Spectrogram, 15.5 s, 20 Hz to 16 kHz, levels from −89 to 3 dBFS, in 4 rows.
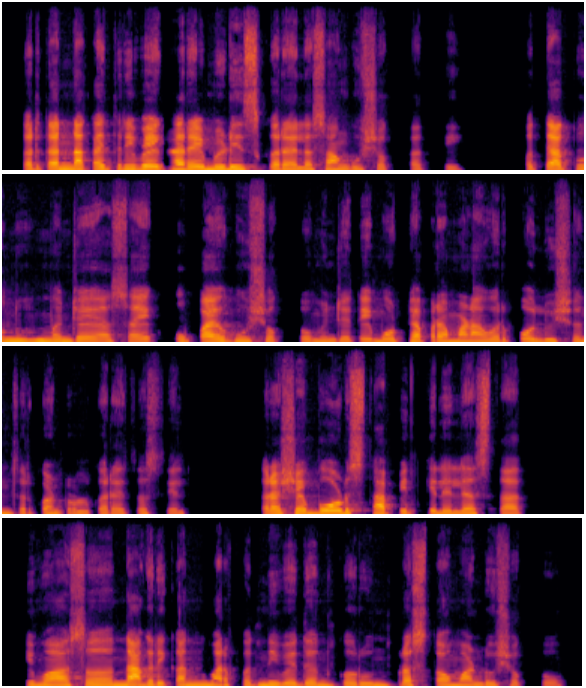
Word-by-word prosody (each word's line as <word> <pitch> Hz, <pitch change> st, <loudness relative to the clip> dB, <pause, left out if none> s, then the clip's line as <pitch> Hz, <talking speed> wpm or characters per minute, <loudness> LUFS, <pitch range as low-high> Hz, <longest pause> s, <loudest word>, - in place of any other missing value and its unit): तर 230 Hz, -, +1 dB
त्यांना 250 Hz, 0 st, +7 dB
काहीतरी 260 Hz, 0 st, 0 dB
वेगळा 235 Hz, -2 st, +5 dB
रेमेडीज 225 Hz, 0 st, +3 dB
करायला 200 Hz, -2 st, +1 dB
सांगू 195 Hz, -4 st, -2 dB
शकतात 150 Hz, -2 st, -10 dB
ते. 145 Hz, 0 st, -16 dB, 0.5 s
मग 225 Hz, -, -6 dB
त्यातून 255 Hz, +1 st, +4 dB, 0.2 s
म्हणजे 255 Hz, 0 st, -1 dB
असा 255 Hz, 0 st, -4 dB
एक 250 Hz, 0 st, -2 dB
उपाय 235 Hz, -1 st, +2 dB
होऊ 250 Hz, 0 st, -3 dB
शकतो. 200 Hz, -6 st, -8 dB
म्हणजे 175 Hz, 0 st, -5 dB
ते 195 Hz, -, -1 dB
मोठ्या 205 Hz, +1 st, -1 dB
प्रमाणावर 205 Hz, -1 st, 0 dB
पॉल्यूशन 190 Hz, -1 st, -3 dB
जर 190 Hz, -, -8 dB
कंट्रोल 180 Hz, -1 st, -5 dB
करायचं 180 Hz, 0 st, -7 dB
असेल, 180 Hz, 0 st, -11 dB, 0.5 s
तर -, -, -1 dB
असे 240 Hz, +2 st, +3 dB
बोर्ड 230 Hz, -1 st, +6 dB
स्थापित 225 Hz, -1 st, 0 dB
केलेले 200 Hz, -2 st, -1 dB
असतात 195 Hz, -3 st, -3 dB, 0.6 s
किंवा 225 Hz, -1 st, +3 dB
असं 230 Hz, +1 st, 0 dB
नागरिकांमार्फत 215 Hz, 0 st, +2 dB
निवेदन 205 Hz, -2 st, -1 dB
करून 205 Hz, 0 st, -3 dB
प्रस्ताव 215 Hz, -2 st, -1 dB
मांडू 180 Hz, -4 st, -2 dB
शकतो. 165 Hz, 0 st, -11 dB
210 Hz, 155 wpm, -22 LUFS, 195-230 Hz, 0.6 s, त्यांना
